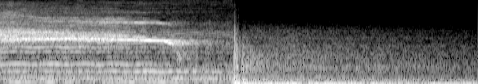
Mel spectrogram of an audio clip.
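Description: Horror-style soundtrack music: a loud, shrill high sound over sustained tones cuts off abruptly about a second in, and a deep boom follows and rings out.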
